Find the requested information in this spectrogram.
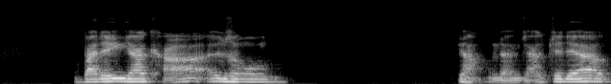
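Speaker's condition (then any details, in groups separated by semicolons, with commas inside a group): Spastic tetraparesis; considered incurable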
